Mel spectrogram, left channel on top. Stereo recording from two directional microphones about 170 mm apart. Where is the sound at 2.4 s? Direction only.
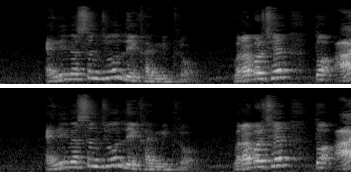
15° left (ahead or behind).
